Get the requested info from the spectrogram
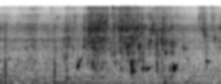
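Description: Light splashing and trickling of water as a pond dipping net is swept through shallow water and drawn out, water running through the mesh in small drips.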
